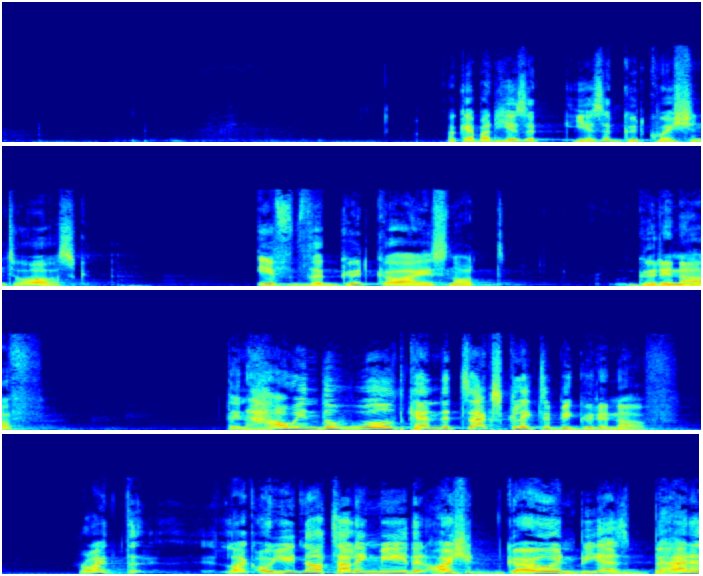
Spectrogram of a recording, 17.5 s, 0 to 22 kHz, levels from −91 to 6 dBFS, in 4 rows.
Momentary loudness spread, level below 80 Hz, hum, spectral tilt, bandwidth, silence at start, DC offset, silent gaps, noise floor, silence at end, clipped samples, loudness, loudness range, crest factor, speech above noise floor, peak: 10 LU; -50 dBFS; none; -4 dB/octave; 15.5 kHz; 2.8 s; under 0.1%; none; -76 dBFS; 0 s; under 0.1%; -24 LUFS; 8 LU; 24 dB; 52 dB; -2 dBFS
